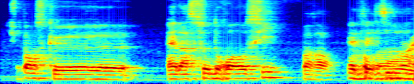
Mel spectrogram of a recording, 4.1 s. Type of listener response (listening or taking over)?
taking over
